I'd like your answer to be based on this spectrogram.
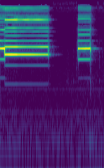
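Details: ICU bed-exit alarm demonstrated: a clip on the patient's gown pulls off when the patient tries to sit up. A loud, shrill electronic tone sounds for about a second, pauses, then sounds again briefly.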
